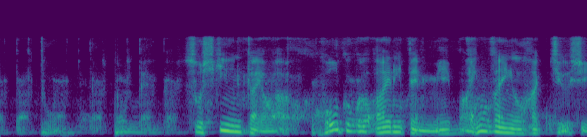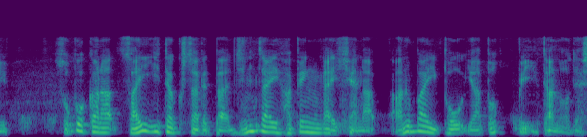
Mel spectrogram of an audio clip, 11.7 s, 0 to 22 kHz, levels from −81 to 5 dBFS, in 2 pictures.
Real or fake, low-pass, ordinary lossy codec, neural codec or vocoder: fake; 7.2 kHz; none; codec, 24 kHz, 0.9 kbps, WavTokenizer, small release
